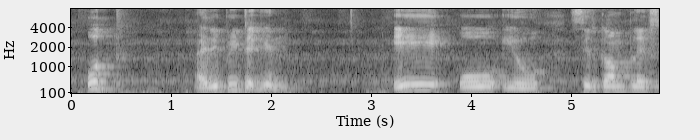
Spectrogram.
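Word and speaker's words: août: Where do we pronounce very fast? Ut. A-O-U, circumflex T. Ut.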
